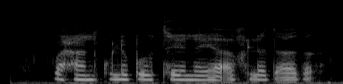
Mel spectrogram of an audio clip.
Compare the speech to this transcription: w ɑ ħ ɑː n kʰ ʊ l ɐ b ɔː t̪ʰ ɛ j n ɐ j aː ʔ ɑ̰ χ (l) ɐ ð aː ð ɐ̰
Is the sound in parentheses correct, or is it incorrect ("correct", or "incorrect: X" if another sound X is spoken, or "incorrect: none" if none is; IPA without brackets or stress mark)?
correct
